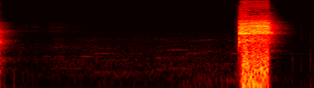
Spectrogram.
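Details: A single harsh, raucous scream from a pet sulphur-crested cockatoo, loud and grating, about half a second long, after near silence, while its owner scolds it for screaming.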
